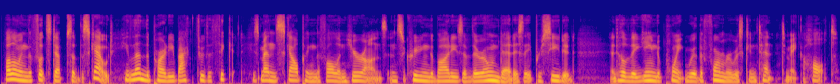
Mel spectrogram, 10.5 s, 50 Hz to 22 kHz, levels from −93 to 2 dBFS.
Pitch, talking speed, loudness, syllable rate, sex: 170 Hz, 255 wpm, -19 LUFS, 6.3 syllables/s, female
